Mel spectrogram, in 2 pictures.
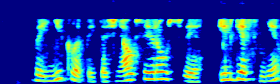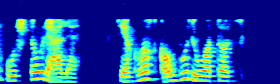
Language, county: Lithuanian, Utena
